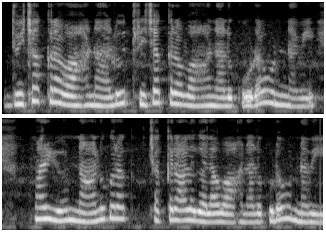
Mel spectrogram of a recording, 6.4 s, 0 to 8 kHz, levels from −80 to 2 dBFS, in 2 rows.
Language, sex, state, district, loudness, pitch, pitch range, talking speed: Telugu, female, Andhra Pradesh, Krishna, -13 LUFS, 260 Hz, 230-285 Hz, 140 wpm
